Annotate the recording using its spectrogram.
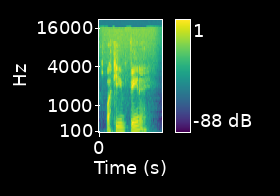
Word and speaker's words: Joaquin Phoenix: Stars Joaquin Phoenix. – I don't think anyone can actually say his name properly. – No, I think that is how you pronounce his name.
